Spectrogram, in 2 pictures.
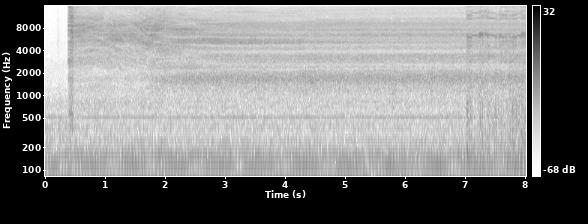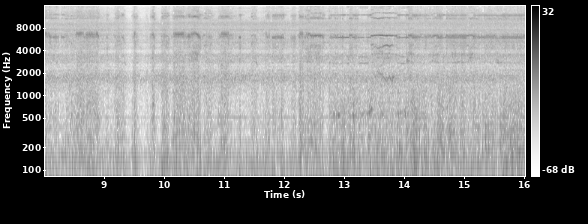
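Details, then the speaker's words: High hissing whine with water spray from a dental ultrasonic instrument locating and unroofing the MB2 canal orifice during live root canal treatment of tooth #14. "if you use sharp tip cutting devices for ultrasonics you'll make these little digs and you won't know if it's a canal orifice or a ding"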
